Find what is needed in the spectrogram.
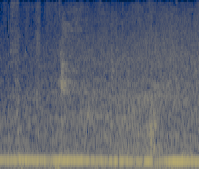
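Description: A steady low hum with a faint hiss underneath, and two brief soft knocks, one just under a second in and one near the end.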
